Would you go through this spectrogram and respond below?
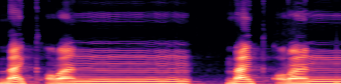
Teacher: ہم ناک میں ایک الف کے برابر آواز کو ٹھہرا کے پڑھیں گے، ٹھیک ہے. مگ اورن مگ اورن. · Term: غنہ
